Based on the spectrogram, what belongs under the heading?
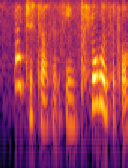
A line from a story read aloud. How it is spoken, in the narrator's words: Colin noted quietly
